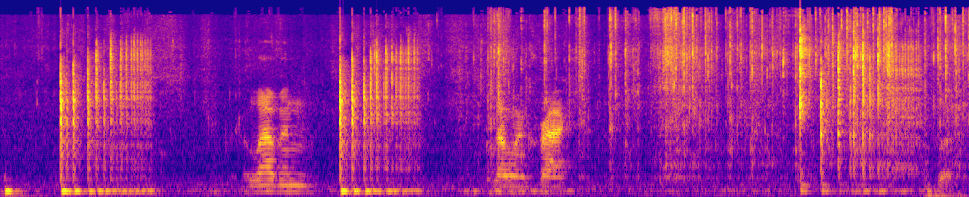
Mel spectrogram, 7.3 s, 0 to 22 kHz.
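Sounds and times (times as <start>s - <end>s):
dice rolling on a hard table surface: 0.4s - 1.3s, 2.6s - 7.2s
speech: 1.8s - 2.5s, 3.7s - 4.5s, 7.0s - 7.2s.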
